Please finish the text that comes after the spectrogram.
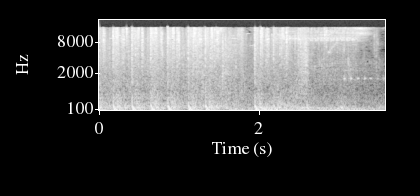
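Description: Turret gunfire in the video game The Division 2 rattles steadily as a dense stream of rapid shots, loud at first and easing slightly toward the end.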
